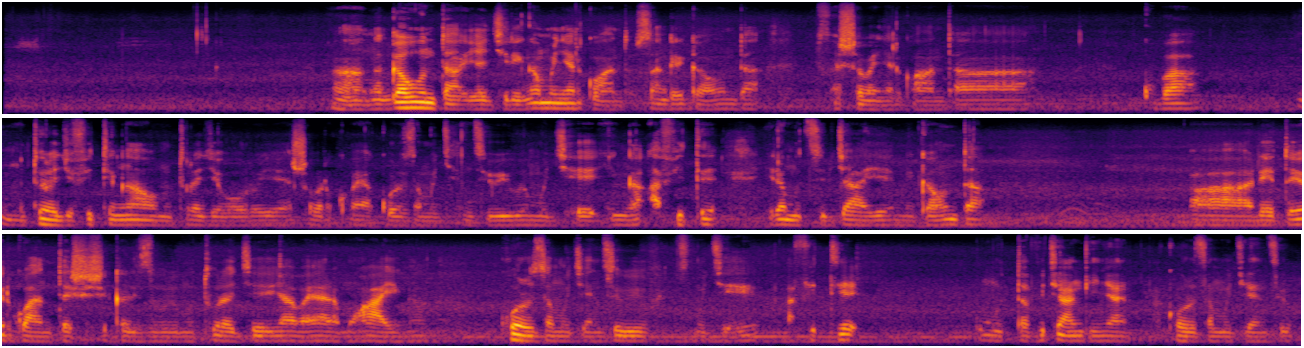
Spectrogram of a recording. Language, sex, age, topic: Kinyarwanda, male, 18-24, agriculture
